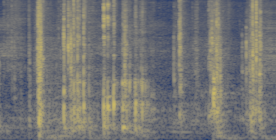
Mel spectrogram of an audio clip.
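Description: Ice cubes clattering into a cup: an irregular run of about half a dozen sharp clinks and knocks.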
